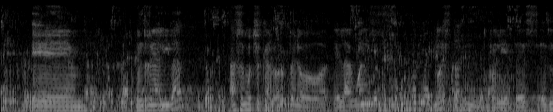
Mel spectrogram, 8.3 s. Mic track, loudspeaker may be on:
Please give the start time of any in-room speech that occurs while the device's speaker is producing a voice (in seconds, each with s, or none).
0.5 s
